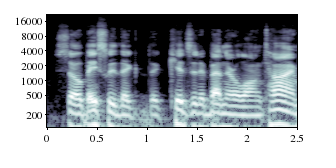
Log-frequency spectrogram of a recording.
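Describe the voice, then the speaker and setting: A man with a fairly low pitch and vocal fry talks at a very fast pace with an American accent. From US Midwest (Iowa, Detroit). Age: 40s. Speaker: construction business owner. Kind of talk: interview testimony.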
